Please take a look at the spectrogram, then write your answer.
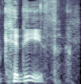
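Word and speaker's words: Cádiz: of Barcelona with in kadei or kadis depending on how you want to pronounce it I'm pronouncing where I can with the Spanish pronunciation but kadei is the home of Sherry as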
